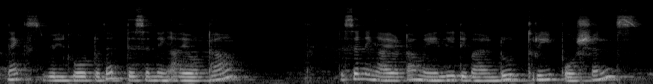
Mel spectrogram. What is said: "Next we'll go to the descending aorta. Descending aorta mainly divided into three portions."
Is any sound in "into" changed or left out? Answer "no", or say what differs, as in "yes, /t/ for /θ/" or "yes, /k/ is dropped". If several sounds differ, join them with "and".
yes, /n/ is dropped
